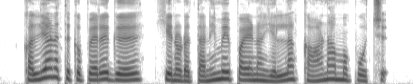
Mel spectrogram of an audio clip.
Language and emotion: Tamil, sad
